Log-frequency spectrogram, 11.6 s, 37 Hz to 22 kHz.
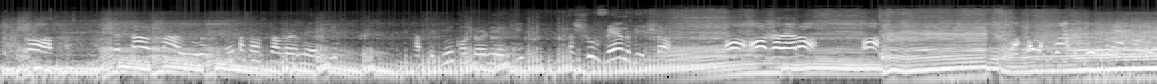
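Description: A Honda Titan 160 motorcycle built up to a 205cc TBI engine revs and accelerates loudly up close, its engine pitch rising and falling through repeated throttle blips while people talk excitedly over it.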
